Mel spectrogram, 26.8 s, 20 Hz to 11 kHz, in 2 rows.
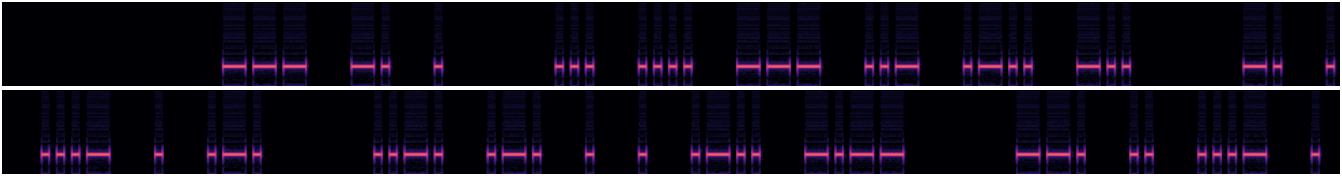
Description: Morse code, heard as a keyed tone, about 16 wpm, spaced as for 11 wpm, 800 Hz. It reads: ONE SHOULD NEVER FREELY GIVE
